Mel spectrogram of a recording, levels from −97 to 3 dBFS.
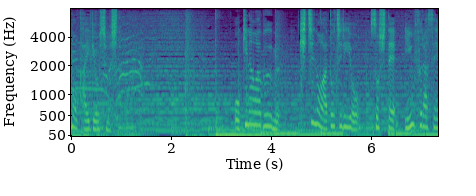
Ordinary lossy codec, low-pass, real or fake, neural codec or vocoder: none; none; real; none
